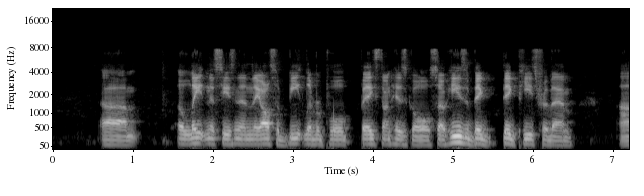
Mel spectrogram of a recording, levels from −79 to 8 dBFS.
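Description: At 3.48–3.50 s and 6.36 s, concealed Bluetooth headset packet loss fills dropped packets by repeating recent waveform. The run at 3.48–3.50 s is heard as a brief buzz, while the single loss at 6.36 s is nearly hidden, and the loss shows as a copied cycle on the waveform and flat, smeared harmonics on the spectrogram.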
